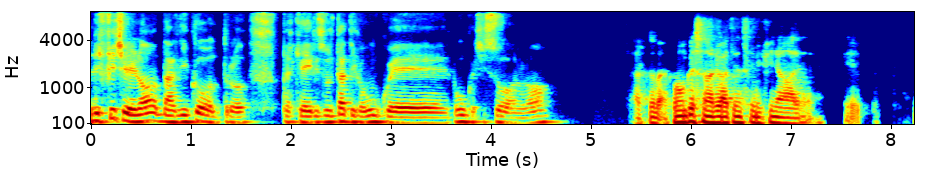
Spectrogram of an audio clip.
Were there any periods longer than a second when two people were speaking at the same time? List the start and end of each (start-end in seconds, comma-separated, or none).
none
